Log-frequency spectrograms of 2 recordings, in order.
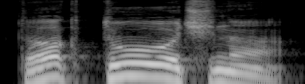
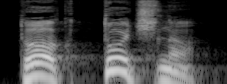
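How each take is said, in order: First: Slow, displeased mutter; sulky, reluctant reply; grumbling. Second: Full-throated military bark; shouting. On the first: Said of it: "недовольно пробурчал Нанос". (недовольно бурча) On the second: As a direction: yell it at the top of his lungs. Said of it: "во всё горло гаркнул". (во всё горло) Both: A narrator's reading.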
